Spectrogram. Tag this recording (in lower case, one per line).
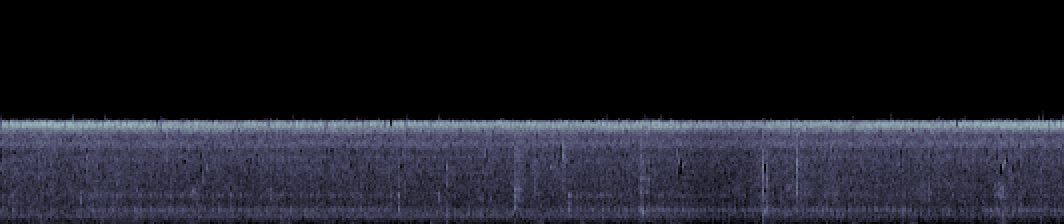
clip-clop
horse
animal
horse clip-clop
